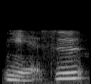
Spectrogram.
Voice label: shanghainese, numbers

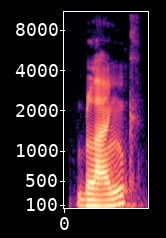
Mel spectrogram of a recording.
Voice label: "white", Catalan

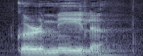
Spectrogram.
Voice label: thanks, irish

